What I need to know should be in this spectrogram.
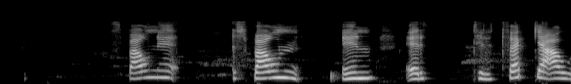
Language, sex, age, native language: Icelandic, female, 6, Icelandic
